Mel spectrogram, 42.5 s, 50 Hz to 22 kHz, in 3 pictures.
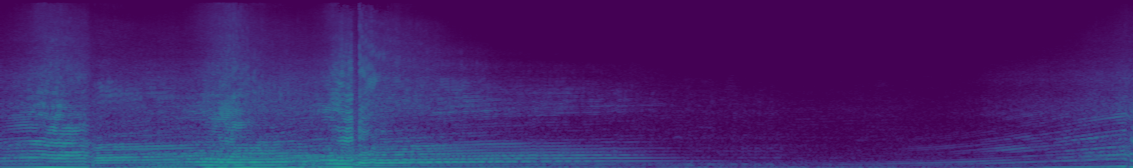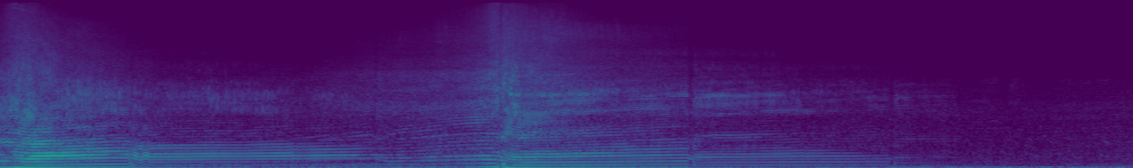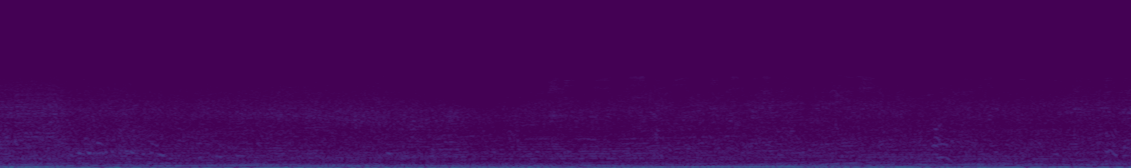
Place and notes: Jacksons Ln, Scarborough, UK - olivers mount road racing 2021 ...
bob smith spring cup ... twins group B qualifying ... luhd pm-01 mics to zoom h5 ...
22 May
